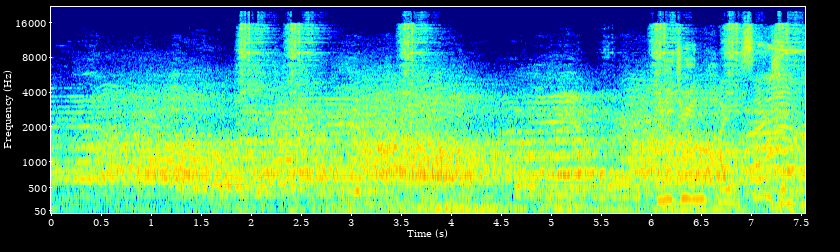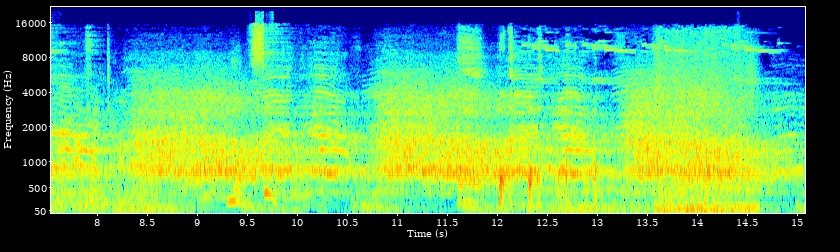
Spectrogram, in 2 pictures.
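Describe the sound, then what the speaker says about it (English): An esports arena crowd at a League of Legends LPL match yells and cheers in a sustained roar, swelling in waves with whoops and shouts over about fifteen seconds. "Hand it over to the crowd for their moment of yelling before we come back to listening to me."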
